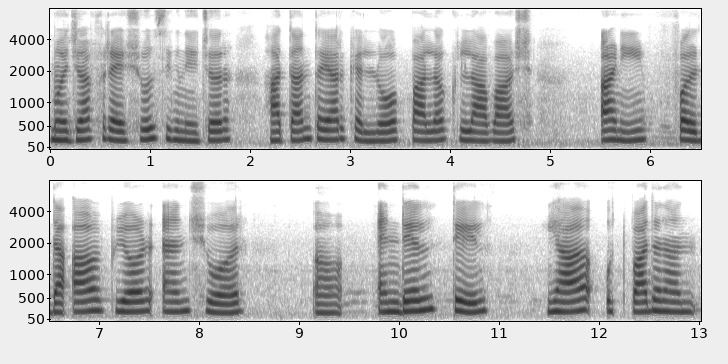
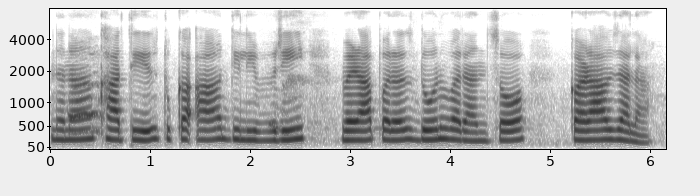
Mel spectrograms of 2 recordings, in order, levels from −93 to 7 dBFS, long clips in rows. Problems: background sounds at intervals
